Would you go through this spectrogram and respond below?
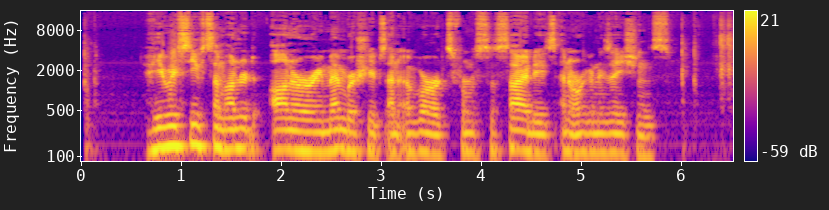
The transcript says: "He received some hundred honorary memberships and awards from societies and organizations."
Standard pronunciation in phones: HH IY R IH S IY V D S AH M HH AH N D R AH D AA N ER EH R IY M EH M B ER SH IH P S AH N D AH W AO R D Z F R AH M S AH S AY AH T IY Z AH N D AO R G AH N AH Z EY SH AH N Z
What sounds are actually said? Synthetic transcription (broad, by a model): HH IY R IH S IY V D S AH M HH AH N D R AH D AA N ER EH R IY M EH M B ER SH IH P S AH N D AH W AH R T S F R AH M S AH S AY AH T IY Z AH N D AO R G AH N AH Z EY SH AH N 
